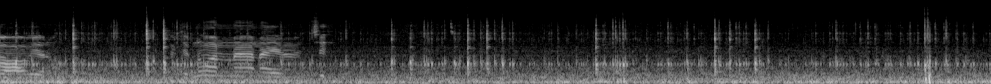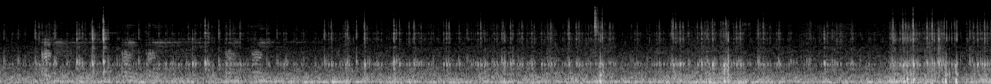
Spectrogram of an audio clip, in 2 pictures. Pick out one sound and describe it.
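A car engine rumbles steadily as it drives along a wet road.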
